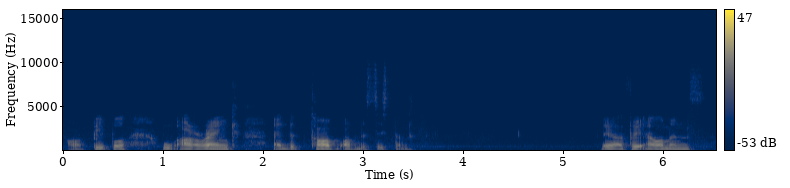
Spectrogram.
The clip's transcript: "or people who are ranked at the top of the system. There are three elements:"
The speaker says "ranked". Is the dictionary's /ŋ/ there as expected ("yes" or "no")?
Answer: yes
